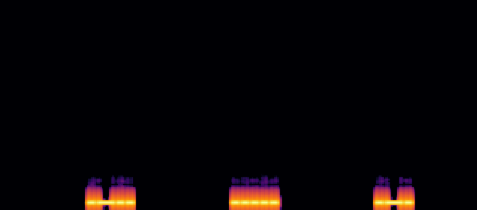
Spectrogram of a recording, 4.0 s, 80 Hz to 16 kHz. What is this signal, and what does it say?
Morse code, heard as a keyed tone, about 30 wpm, spaced as for 9 wpm, 700 Hz. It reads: L5R
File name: course / 30:10wpm / 087 Lesson 15e - Number 5 - Three Characters 30wpm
